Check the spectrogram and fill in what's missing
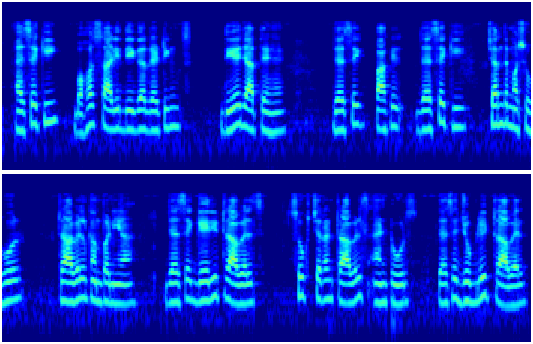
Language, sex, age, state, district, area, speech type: Urdu, male, 18-30, Uttar Pradesh, Balrampur, rural, spontaneous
